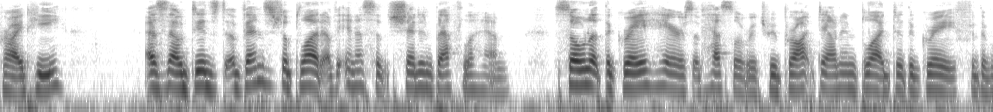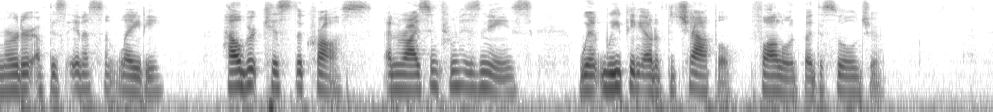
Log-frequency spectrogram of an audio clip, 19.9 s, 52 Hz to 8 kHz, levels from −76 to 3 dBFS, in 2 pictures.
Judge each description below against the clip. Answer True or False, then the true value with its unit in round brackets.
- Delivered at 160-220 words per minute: True (165 wpm)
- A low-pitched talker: False (145 Hz)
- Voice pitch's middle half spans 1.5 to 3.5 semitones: True (2.7 semitones)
